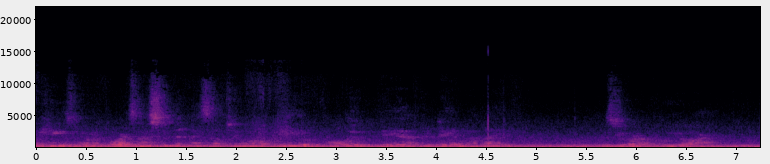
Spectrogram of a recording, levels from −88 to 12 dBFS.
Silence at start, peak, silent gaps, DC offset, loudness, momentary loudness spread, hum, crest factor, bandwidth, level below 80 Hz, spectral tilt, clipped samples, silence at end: 0 s; -24 dBFS; none; under 0.1%; -39 LUFS; 5 LU; none; 14 dB; 12 kHz; -44 dBFS; -7.5 dB/octave; under 0.1%; 0 s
